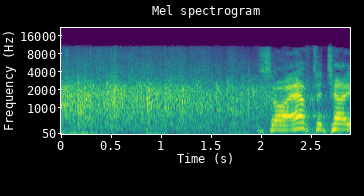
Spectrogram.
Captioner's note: applause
